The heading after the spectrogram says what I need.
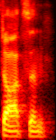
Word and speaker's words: Dotson: All right, the next game was Detective Dodson or Dawson. How do you say it, Dawson? It's Dotson.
